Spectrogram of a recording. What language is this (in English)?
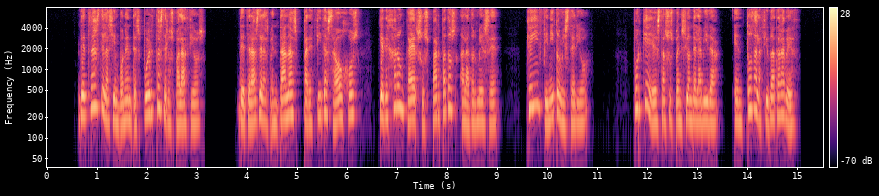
Spanish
